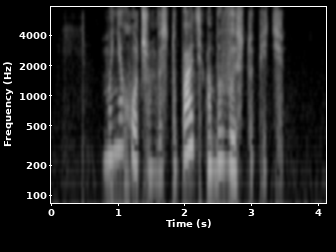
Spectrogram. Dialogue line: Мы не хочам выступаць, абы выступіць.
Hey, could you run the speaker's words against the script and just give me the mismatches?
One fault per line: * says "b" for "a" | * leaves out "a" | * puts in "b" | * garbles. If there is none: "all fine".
all fine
